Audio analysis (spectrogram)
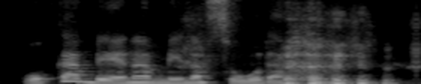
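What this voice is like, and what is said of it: Put-on Minnesotan accent. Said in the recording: “Can you imagine that with a Minnesotan accent?”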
